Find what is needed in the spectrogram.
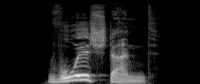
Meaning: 1. prosperity 2. affluence, wealth
- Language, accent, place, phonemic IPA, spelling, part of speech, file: German, Germany, Berlin, /ˈvoːlˌʃtant/, Wohlstand, noun, De-Wohlstand.ogg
